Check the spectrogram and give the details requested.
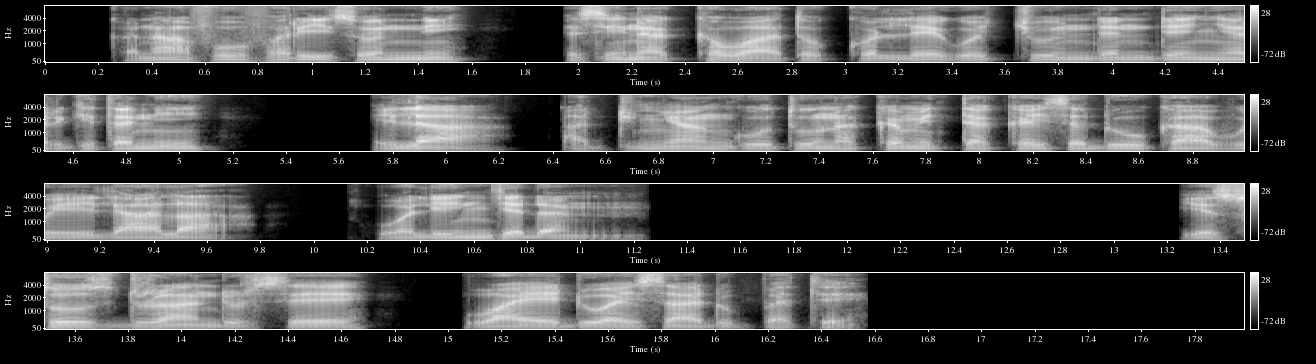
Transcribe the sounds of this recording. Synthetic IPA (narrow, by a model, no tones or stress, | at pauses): kʰɐnaːfuːfɐɾiːsɔnːɪ | ɪsɪnɐkːɐwaːt̪ɔkːɔlːe̞ːɡɔt͡ʃːuːhɪnd̪ɐnd̪e̞ːɲːɛɐɾɡɪt̪ɐniː | ʔɪlaː | ʔɐ̰d̪ːʊɲːaːŋɡuːt̪uːnɐkːɐmɪt̪ːɪɐkːɐɪsɐd̪uːkaːbʊʔɛɪlaːla̰ː | wɐliːnd͡ʒɛᶑɐn | jɛsuːs̬d̪ʊɾaːnd̪ʊɾse̞ː | wʔaːʔe̞ːd̪ʊʔɐɪsaːd̪ʊbːɐt̪ʰɛ̰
